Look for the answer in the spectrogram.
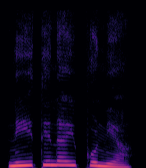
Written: ನೀತಿನೈಪುಣ್ಯ

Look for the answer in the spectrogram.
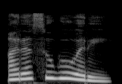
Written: ಅರಸುಕುವರಿ

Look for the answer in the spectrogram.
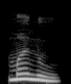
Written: ಮನು

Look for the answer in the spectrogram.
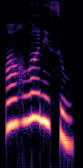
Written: ಆಹ್ವಾನಿಸು

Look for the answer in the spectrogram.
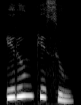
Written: ಇರುಂಕಿಸು

